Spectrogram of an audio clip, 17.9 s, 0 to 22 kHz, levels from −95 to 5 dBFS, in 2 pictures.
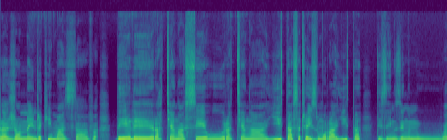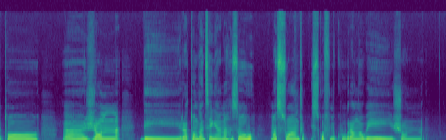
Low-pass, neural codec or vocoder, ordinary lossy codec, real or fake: none; none; none; real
